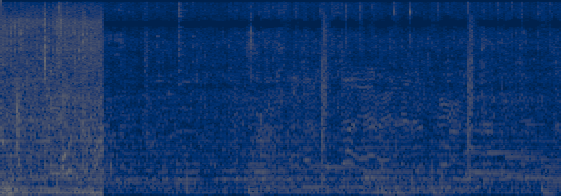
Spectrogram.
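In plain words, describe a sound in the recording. Water bubbles softly in a tank.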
